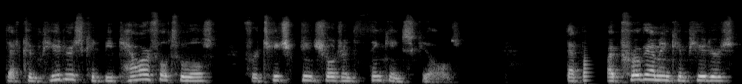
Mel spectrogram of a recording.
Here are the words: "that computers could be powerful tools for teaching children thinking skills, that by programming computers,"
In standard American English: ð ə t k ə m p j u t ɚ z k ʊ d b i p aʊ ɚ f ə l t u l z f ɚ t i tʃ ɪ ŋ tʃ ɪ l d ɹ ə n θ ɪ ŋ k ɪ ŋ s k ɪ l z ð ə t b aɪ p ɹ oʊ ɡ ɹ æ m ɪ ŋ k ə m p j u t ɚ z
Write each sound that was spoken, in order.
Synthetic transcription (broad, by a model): ð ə t k ə m p j u t ɚ z k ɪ d b i p aʊ ɚ f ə l t u l z f ɚ t i tʃ ɪ ŋ tʃ ɪ l d ɹ ə n θ ɪ ŋ k ɪ ŋ s k ɪ l z ð ə t b aɪ p ɹ oʊ ɡ ɹ æ m ɪ ŋ k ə m p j u t ɚ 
